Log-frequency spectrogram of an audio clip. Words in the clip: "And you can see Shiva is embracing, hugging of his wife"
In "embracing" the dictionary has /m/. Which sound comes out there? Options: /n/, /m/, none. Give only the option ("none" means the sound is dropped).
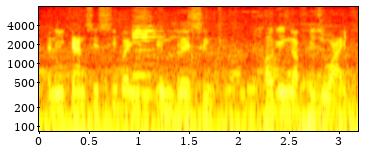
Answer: /m/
